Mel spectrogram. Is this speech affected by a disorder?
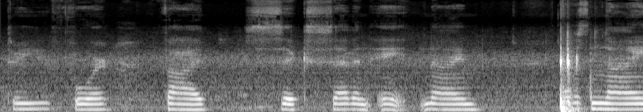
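Yes: cerebral palsy.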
